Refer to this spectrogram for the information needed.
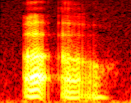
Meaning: An exclamation of error, concern, or awareness of a problem
- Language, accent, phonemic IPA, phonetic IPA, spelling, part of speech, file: English, General American, /ˌʌˈoʊ/, [ˈʔʌ̆ʔ˦oʊ˨], uh-oh, interjection, En-us-uh-oh.ogg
